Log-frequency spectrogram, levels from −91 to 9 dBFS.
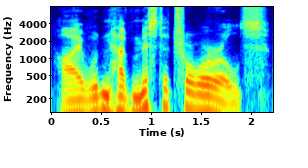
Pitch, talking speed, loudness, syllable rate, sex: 105 Hz, 190 wpm, -15 LUFS, 4.0 syllables/s, male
